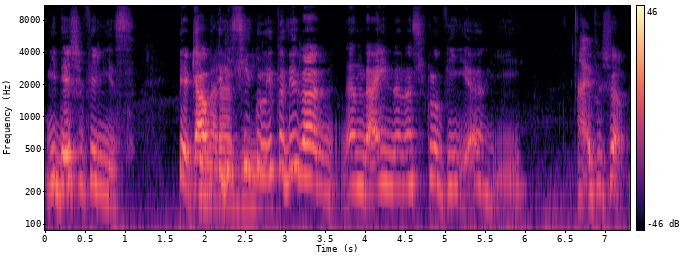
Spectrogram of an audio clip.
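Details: Ataxic dysarthria in a woman with hereditary autosomal dominant spinocerebellar ataxia (Machado-Joseph disease) affecting her speech and gait; symptom onset at 38, diagnosed at 40.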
